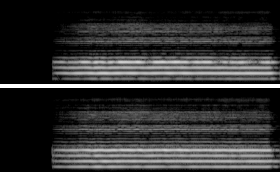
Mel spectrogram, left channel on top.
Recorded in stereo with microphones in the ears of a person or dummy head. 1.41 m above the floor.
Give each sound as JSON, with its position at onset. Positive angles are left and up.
{"t": 0.5, "sound": "singing", "side_deg": -65, "distance_m": 1.8}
